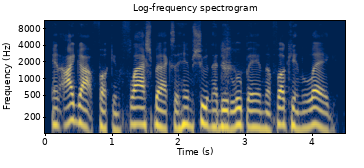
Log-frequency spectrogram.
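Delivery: usual speaking voice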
